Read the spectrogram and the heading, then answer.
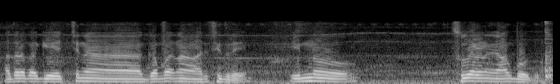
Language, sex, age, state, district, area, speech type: Kannada, male, 30-45, Karnataka, Dakshina Kannada, rural, spontaneous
